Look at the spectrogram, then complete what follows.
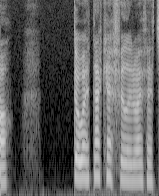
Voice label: "ceffyl", Welsh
